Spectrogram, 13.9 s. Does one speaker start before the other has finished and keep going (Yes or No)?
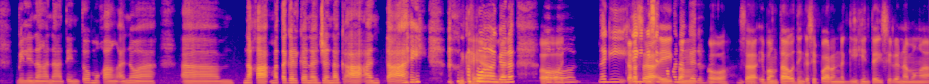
Yes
